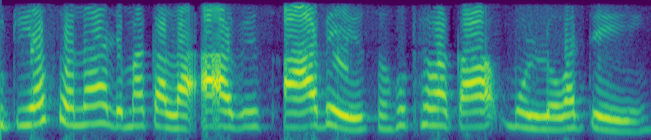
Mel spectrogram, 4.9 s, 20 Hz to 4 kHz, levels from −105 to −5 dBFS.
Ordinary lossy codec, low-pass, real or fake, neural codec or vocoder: AAC, 32 kbps; 3.6 kHz; real; none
